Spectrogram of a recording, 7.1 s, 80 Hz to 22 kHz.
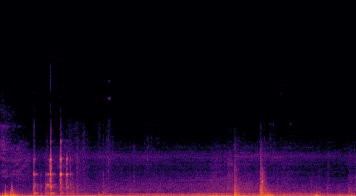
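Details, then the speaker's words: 2005 Scion tC 2.4 Toyota no-start: relay and battery tested good; after only an electrical hum, hammer taps on starter, metallic clinks, then it cranks and catches to steady rumble; dead spot in starter motor, to be replaced. "the fact that I had to hit it with a hammer told me that there's like a dead spot inside that starter motor"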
